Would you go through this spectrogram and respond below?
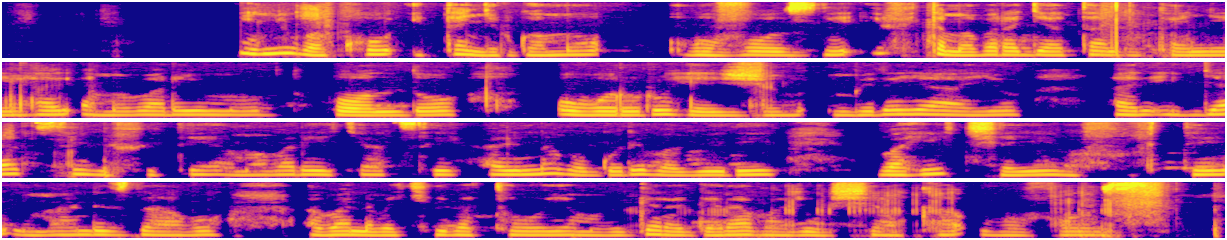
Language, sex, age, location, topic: Kinyarwanda, female, 18-24, Kigali, health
